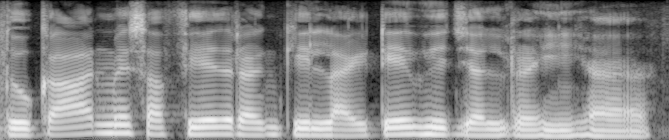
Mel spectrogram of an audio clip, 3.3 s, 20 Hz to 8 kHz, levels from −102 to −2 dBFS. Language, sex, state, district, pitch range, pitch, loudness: Hindi, male, Jharkhand, Garhwa, 125-150 Hz, 140 Hz, -13 LUFS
